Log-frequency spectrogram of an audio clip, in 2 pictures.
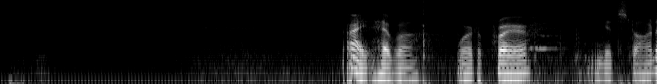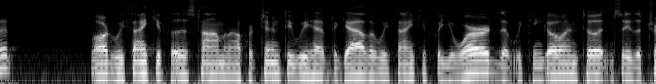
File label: English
